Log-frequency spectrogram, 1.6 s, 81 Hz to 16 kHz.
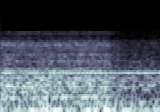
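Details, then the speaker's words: Roadranger 18-speed constant-mesh truck gearbox, stationary, low gear selected: steady low drone with a faint even hum, no grinding or clash, unlike the higher-pitched whine of a mismatched gear; normal engagement of a closely matched gear. "so that's a closely matched gear so that's that's it there"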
